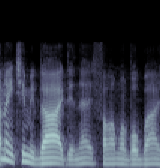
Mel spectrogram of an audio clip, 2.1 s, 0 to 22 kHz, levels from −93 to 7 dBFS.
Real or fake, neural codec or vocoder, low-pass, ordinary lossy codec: fake; codec, 16 kHz, 0.5 kbps, X-Codec, HuBERT features, trained on LibriSpeech; none; none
